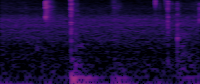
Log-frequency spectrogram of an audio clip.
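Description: Near-silent room tone with two faint clicks about half a second in, from a computer mouse advancing a presentation slide.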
